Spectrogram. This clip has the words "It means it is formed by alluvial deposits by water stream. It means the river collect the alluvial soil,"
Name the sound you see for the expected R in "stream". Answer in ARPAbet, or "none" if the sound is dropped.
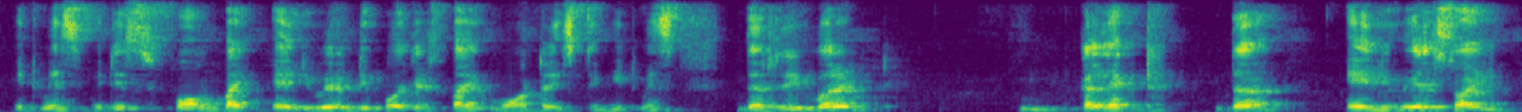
none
